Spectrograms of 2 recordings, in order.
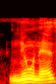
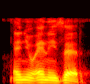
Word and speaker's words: Nunez: It's pronounced Nunez. And I'm like, miss, that's how my father told me to say it, Nunez. No, you tell him it's Nunez. The Spanish way of saying it.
